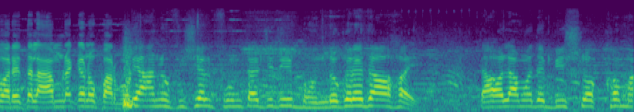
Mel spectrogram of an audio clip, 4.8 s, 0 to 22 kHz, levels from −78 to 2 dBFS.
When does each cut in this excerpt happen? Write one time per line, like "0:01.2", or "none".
0:01.0

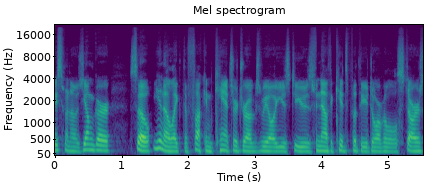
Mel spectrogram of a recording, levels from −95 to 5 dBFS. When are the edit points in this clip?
0:01.5
0:03.9

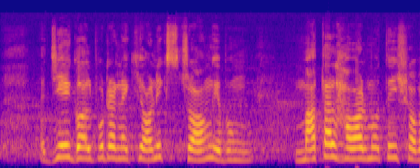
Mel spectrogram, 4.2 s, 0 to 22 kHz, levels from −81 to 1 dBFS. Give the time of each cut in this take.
none

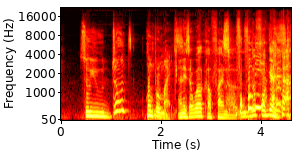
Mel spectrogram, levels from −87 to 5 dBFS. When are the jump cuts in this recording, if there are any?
none

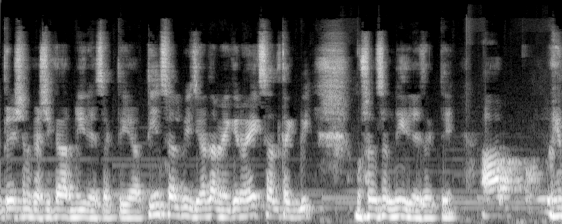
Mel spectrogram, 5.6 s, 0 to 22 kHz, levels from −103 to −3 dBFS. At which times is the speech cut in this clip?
0:04.7

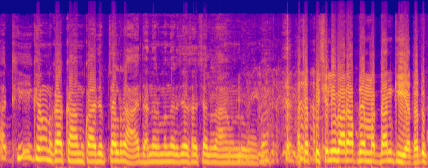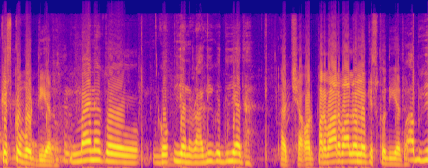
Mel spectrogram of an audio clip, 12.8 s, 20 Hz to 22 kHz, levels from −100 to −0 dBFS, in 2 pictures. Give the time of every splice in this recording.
none

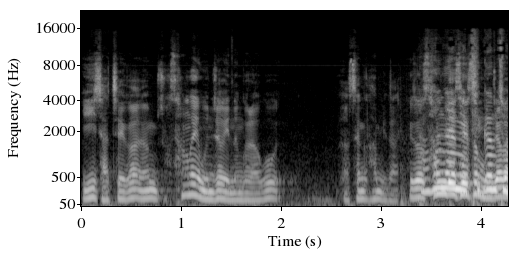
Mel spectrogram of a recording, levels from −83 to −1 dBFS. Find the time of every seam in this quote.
0:03.1

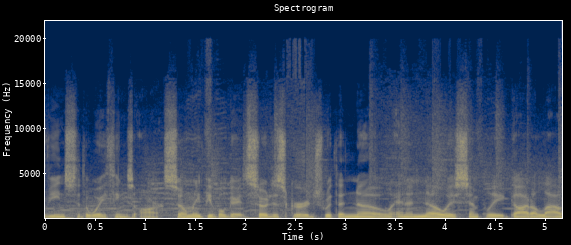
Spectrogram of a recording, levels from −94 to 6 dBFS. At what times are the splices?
0:01.1

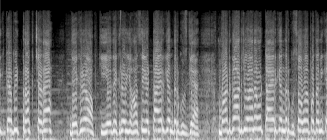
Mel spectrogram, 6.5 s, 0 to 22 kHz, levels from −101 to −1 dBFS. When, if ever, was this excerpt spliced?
0:02.0

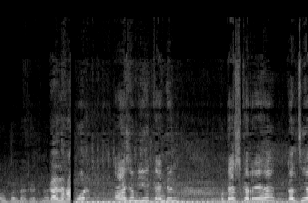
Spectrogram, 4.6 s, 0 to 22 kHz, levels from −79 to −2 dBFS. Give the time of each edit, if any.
0:01.1

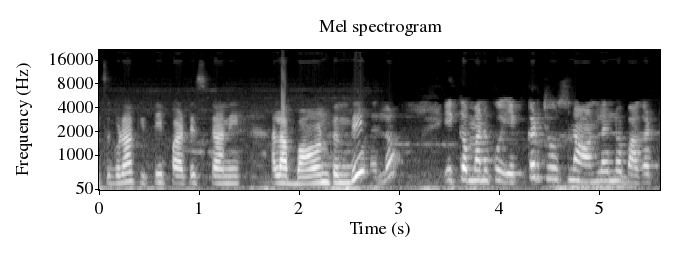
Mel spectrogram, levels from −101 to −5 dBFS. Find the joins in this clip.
0:02.9

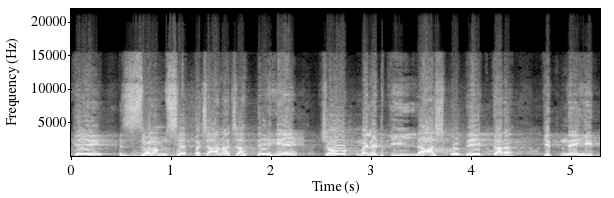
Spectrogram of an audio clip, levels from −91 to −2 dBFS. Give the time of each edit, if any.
0:02.4

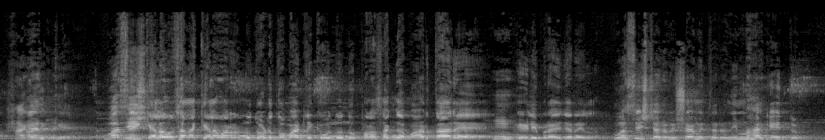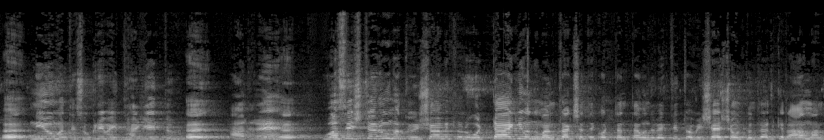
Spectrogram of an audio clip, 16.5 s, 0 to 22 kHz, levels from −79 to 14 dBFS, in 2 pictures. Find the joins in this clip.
0:01.0

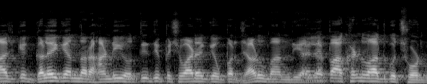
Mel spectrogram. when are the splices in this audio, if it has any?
0:03.2

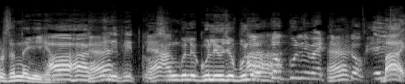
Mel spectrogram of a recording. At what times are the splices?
none

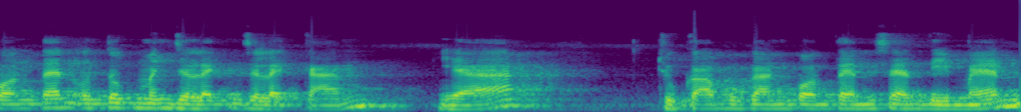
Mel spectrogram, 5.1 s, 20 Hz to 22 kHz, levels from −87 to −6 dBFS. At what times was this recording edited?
none

